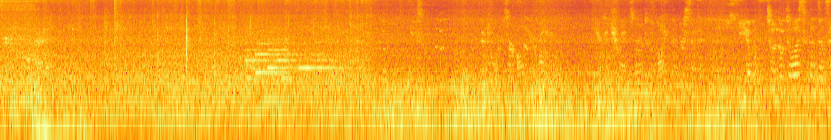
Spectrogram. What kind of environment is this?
subway train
